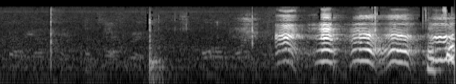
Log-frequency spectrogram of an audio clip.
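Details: Young girl who blew pepper off her cottage cheese into her face: faint room sounds, then a run of rhythmic rising-and-falling wailing syllables; a young child's cry.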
